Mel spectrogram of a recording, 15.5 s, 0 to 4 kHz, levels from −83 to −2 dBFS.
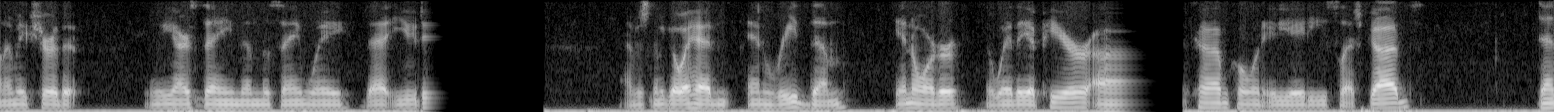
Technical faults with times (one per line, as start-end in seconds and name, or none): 4.08-4.16 burst of packet loss
4.18-4.22 short concealed packet loss
4.24-5.46 long network dropout
11.02-11.06 short concealed packet loss
11.12-11.85 long network dropout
